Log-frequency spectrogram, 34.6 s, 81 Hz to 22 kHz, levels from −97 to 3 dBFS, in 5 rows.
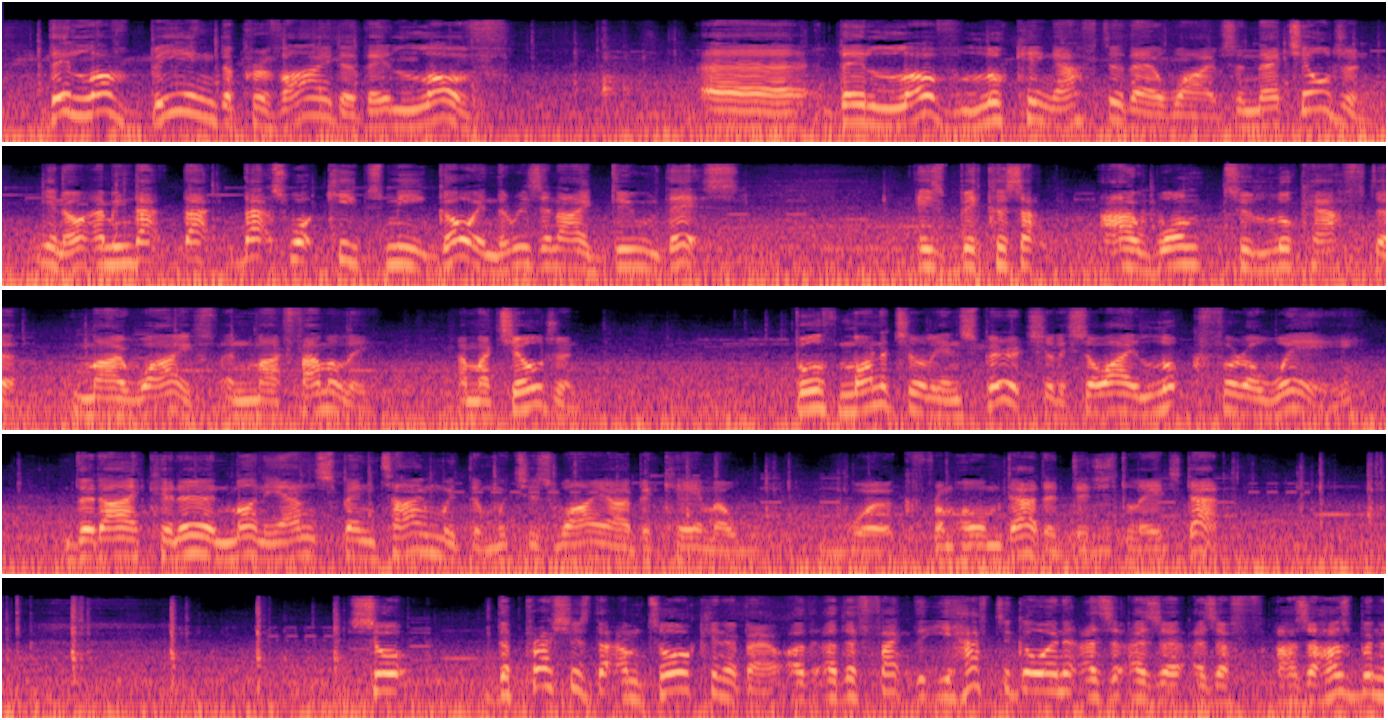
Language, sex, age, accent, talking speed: English, male, 30-49, British, 180 wpm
